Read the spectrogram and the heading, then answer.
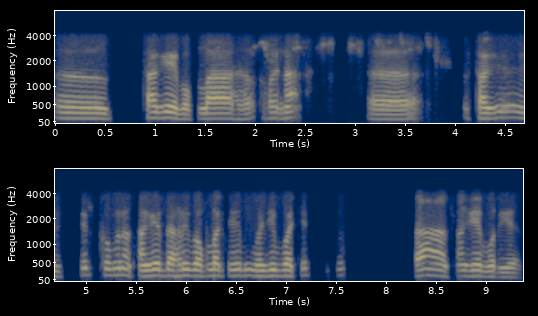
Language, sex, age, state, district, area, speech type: Santali, male, 30-45, Jharkhand, Seraikela Kharsawan, rural, conversation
